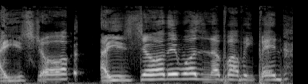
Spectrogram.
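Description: The speaker uses a put-on character voice that sounds strained. It moves at a moderate pace. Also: man, high pitch for a man. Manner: choking, strained.

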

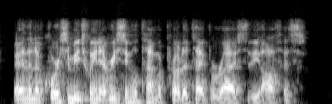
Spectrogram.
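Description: With a bright, sharp tone and an American accent, a man talks at a very fast pace using ordinary pitch variation. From US South, suburbs of Atlanta, Georgia. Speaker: startup founder and CEO. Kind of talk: podcast interview. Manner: many filler words and repetitions.

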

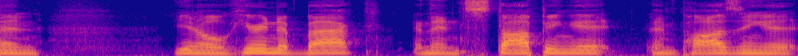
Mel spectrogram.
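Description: A man speaks in a normal speaking voice, pitched fairly high, at a moderate pace with fairly even intonation. The recording is very clean with a silent background and a dry, close sound free of echo. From Toronto, Canada. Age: 40s. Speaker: DJ and music producer. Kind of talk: casual interview chat.

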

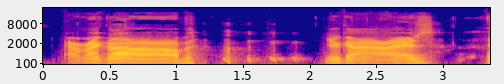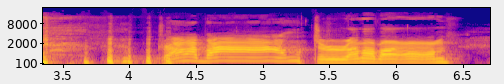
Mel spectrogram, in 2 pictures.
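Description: A put-on character voice at a middle pitch talks at a very slow pace. Long pauses come often. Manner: dramatic, whiny, exaggerated.

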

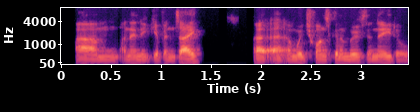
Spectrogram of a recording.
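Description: Very fast delivery from a man in a London accent, fairly low in pitch with a dark, mellow tone. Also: quiet background. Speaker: tech startup founder, former airline executive. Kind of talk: interview.

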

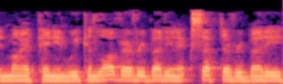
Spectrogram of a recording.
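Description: A somewhat breathy man at medium pitch with an American accent, at a very fast pace. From US West, Utah (Salt Lake City). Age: 50s. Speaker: lay church leader. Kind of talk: interview. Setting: podcast.

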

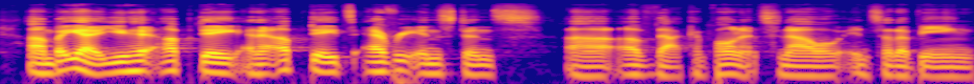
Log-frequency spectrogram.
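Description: Very clean and set against a silent background, this recording has a man talking at a very fast pace. His tone is animated, and his pitch varies in an ordinary way. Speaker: podcast host. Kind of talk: casual banter, podcast intro and interviews. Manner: joking, self-deprecating, animated.

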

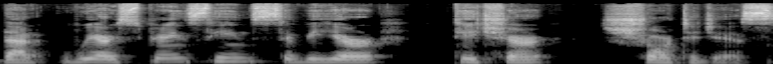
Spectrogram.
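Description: A woman with a Spanish accent, fairly low pitch and fairly even intonation, at a fairly slow pace, in a very clean recording with a silent background. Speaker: university professor and program director. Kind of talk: interview.

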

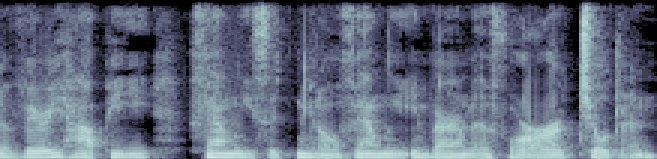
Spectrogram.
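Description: A woman with a Taiwanese accent, very deep and low-pitched, at a moderate pace. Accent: Taiwanese Mandarin-accented English. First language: Mandarin Chinese. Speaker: memoir author. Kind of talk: podcast interview.

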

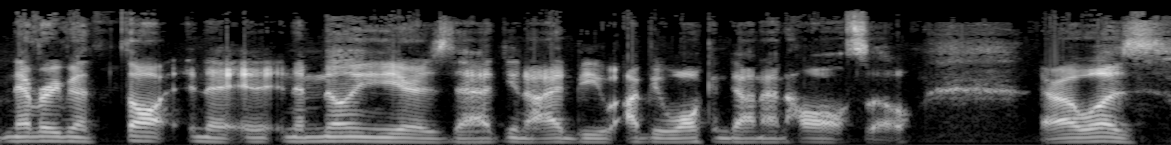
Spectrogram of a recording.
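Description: A man speaks at a fairly quick pace with a fairly low pitch and a bright, sharp tone. His intonation is fairly even, and the very clean recording has a silent background and a dry, close sound with no echo. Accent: New Jersey. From New Jersey (Clifton). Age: 40s. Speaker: entrepreneur, digital designer. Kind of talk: casual interview.

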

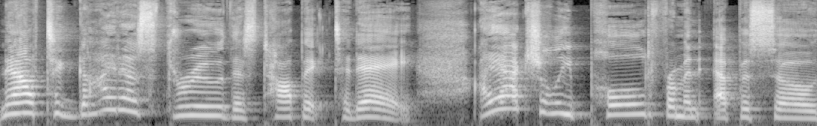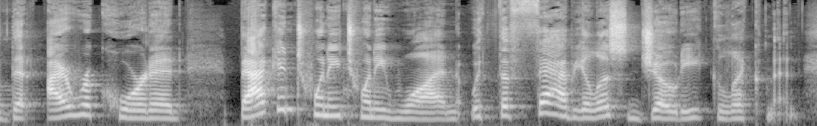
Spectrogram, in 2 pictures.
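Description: Here is an unremarkable speaking voice from a woman with a fairly high pitch and lively intonation. She goes at a fairly slow pace in a very clean recording with a silent background. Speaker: podcast host. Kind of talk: interview, conversational podcast. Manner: warm, friendly.

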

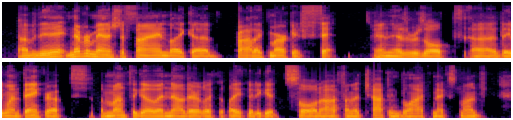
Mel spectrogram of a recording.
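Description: A man's very deep, low voice at a fairly quick pace, with very even loudness and fairly even intonation, in a very clean, silent recording with a dry, close sound and no echo. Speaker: podcast host. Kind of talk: casual chat.

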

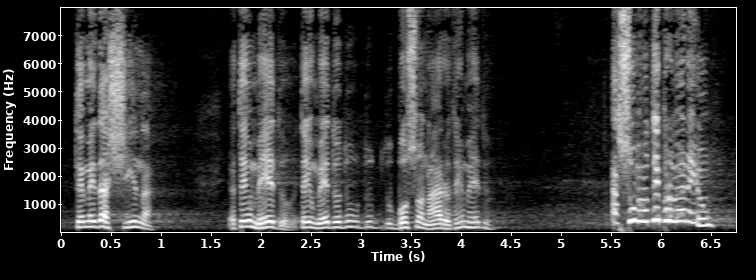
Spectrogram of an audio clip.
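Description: A man with a high pitch and an animated tone, at a very fast pace broken by long, frequent pauses, with big swings in loudness, ordinary pitch variation and noticeable background noise. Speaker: marketing entrepreneur and motivational speaker. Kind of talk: motivational talk. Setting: stage with audience.

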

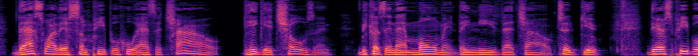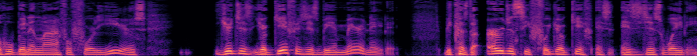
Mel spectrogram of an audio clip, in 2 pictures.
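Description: A man's ordinary speaking voice at a medium pitch, with ordinary pitch variation and a fairly quick pace. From Detroit, US Midwest. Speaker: motivational speaker and engineer. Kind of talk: interview, testimony. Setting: studio.

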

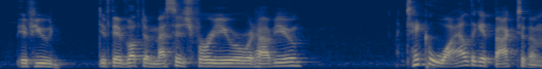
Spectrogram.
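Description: Pitched fairly high, this man talks with an American accent. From Los Angeles, US. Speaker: podcast host. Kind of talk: casual solo podcast monologue. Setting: villa in the Philippines. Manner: casual, conversational.

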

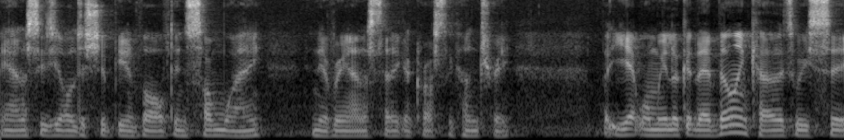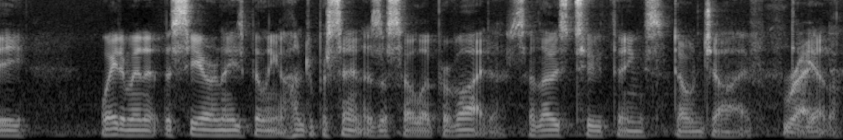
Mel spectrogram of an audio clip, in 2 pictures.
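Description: A man talks very fast in a fairly low voice, with very even loudness. His intonation stays fairly even against noticeable background noise. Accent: English. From England. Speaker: nurse anesthetist and professor. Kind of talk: interview. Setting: recorded interview, 2015.

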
